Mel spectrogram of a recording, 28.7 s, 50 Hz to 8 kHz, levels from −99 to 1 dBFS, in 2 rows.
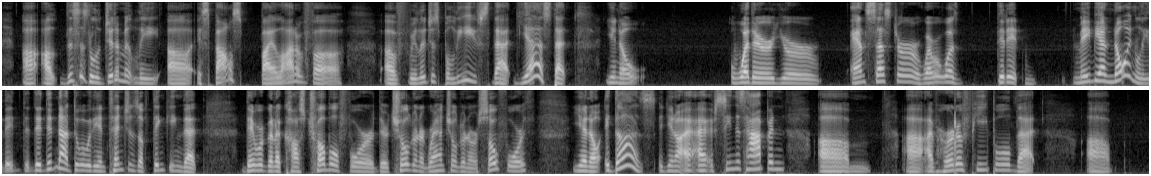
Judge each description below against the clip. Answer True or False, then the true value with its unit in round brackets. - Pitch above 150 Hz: True (185 Hz)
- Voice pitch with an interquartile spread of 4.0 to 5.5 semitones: True (4.8 semitones)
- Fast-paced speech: False (155 wpm)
